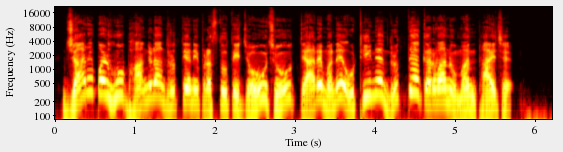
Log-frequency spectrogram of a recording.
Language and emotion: Gujarati, happy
